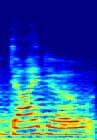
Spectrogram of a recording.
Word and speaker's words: Dido: is from the Opera Dido and Aeneas so hopefully that's not too hard to remember the title put an eye in there just think Dido that's how it's pronounced should be easy on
